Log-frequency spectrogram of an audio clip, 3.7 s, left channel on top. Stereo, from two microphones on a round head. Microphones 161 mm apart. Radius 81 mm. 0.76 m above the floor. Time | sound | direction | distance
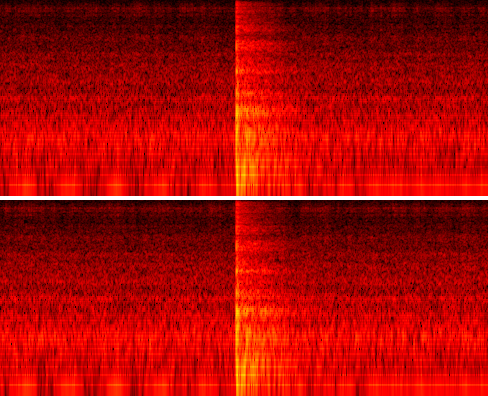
1.8 | a thud | centre (ahead or behind) | 0.5 m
